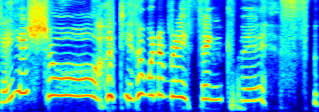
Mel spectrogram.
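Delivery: mock incredulous, disbelieving tone.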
